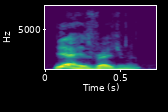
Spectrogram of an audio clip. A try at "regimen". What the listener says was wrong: Regimen. There's no T. There's no T at the end. You think a regiment is a regimen.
